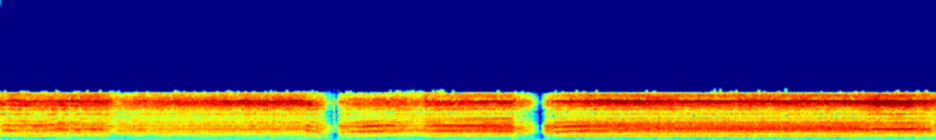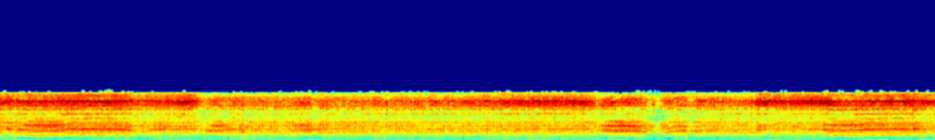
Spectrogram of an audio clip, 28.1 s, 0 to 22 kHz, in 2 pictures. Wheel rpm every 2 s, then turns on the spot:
220, 230, 160, 200, 170, 210, 220, 230, 230, 230, 230, 200, 200, 230.
none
